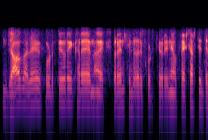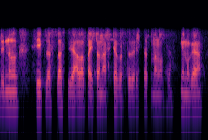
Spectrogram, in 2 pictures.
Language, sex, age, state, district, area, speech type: Kannada, male, 18-30, Karnataka, Gulbarga, urban, conversation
